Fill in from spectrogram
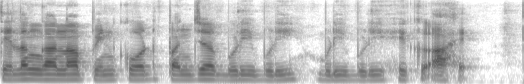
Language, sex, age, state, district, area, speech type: Sindhi, male, 18-30, Gujarat, Kutch, rural, read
